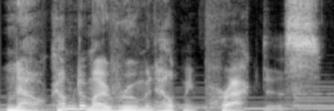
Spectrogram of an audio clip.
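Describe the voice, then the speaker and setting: A man's voice: medium pitch, huge pitch swings, moderate pace, soft background music. Man voicing a proud wolf-man, very dramatic intonation. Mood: assured. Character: proud, confident male wolf-man noble, playful but hot-tempered.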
